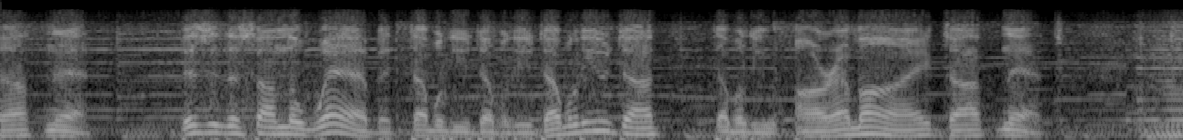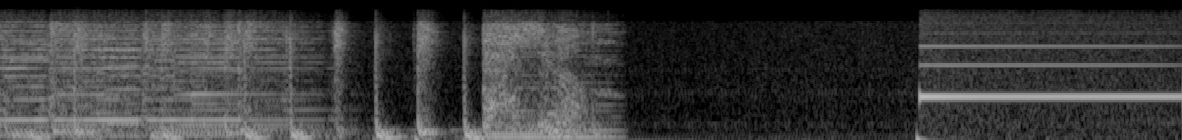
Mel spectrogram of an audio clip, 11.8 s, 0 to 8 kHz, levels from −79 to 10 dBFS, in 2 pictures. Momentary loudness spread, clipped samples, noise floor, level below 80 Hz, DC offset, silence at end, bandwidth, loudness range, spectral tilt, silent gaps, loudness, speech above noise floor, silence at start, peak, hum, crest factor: 8 LU; under 0.1%; -55 dBFS; -38 dBFS; under 0.1%; 0 s; 6.8 kHz; 2 LU; -5.5 dB/octave; none; -23 LUFS; 31 dB; 0 s; -10 dBFS; none; 14 dB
